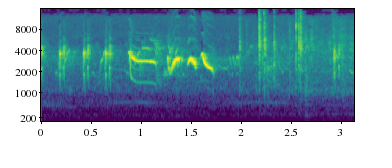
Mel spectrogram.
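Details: Yellow-eyed babbler (Chrysomma sinense), song.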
